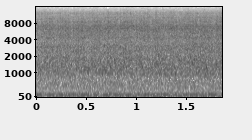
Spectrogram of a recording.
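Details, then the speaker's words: 2005 Isuzu SUV at idle: loud, lumpy idle with rhythmic low thump and uneven beat; pulling the connector on the cylinder the coil pack was moved to makes no difference, confirming the ignition coil pack is dead, later replaced. "absolutely no difference so that tells me right there that coil package junk"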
